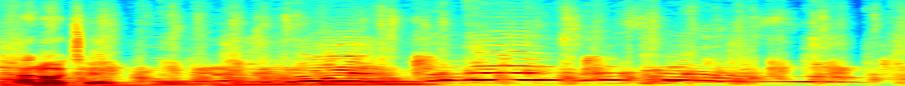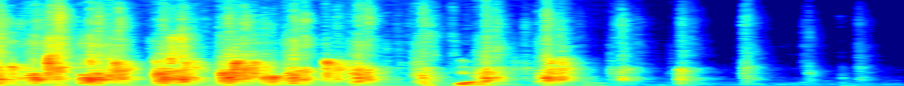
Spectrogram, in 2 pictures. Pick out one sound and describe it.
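Live blues music plays and fades out.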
